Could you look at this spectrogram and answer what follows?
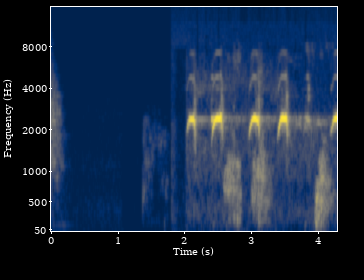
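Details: Canada Jay, or gray jay, in Manitoba winter woods, giving its commonly heard forest call: a brief silence, then four or five clear whistled notes with rising hooks, each followed by a low rough burst, over a steady thin tone.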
